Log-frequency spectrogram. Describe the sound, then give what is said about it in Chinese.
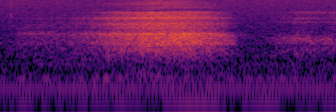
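A single long, breathy exhale, airy and hissy, swelling to a peak and fading over about a second, with no talking, against a faint low hum. “可以把这个喘息剪掉。”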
